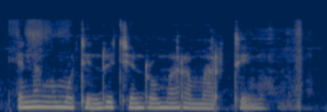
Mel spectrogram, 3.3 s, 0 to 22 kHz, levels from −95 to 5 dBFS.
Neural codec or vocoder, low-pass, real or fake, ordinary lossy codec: none; none; real; none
